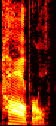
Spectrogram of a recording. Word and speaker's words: carbaryl: Carbaryl. Old-fashioned carbaryl.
